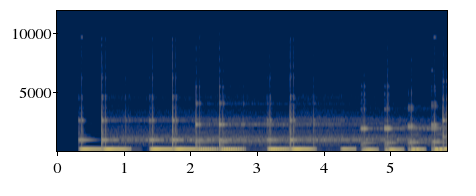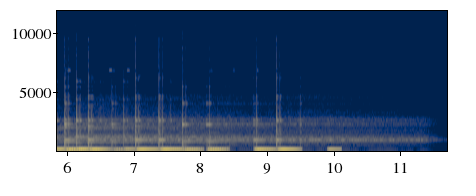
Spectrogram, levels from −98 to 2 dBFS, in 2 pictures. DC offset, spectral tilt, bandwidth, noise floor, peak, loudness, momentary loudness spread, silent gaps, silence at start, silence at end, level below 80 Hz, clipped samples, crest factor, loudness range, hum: under 0.1%; -9 dB/octave; 4.3 kHz; -70 dBFS; -18 dBFS; -33 LUFS; 14 LU; none; 0.35 s; 1.6 s; under -90 dBFS; under 0.1%; 14 dB; 5 LU; none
